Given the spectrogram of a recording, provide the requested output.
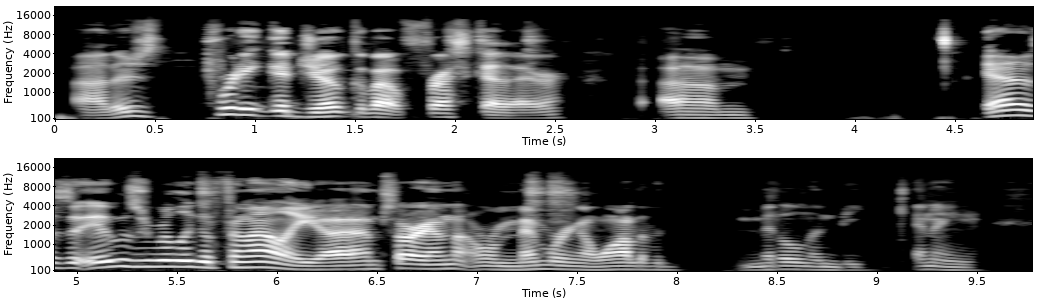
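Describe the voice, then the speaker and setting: A man mumbles at a fairly quick pace, his medium pitch swinging very widely. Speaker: YouTuber reviewing TV shows. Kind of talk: casual solo video review. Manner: mumbling; hesitant, many filler words.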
